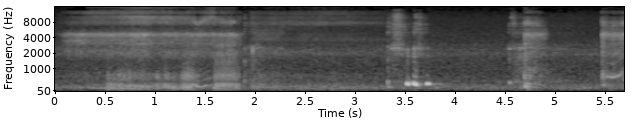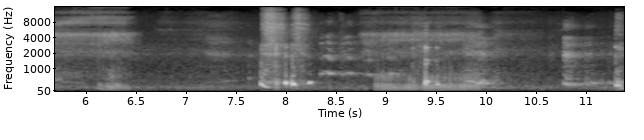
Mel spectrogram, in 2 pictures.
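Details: Sleeping on the couch, the dog Elway, also known as Dolce, gives wheezy, rattling snores in irregular bursts separated by short pauses, with a few sharper snorts toward the end.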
